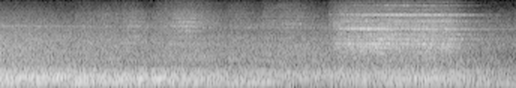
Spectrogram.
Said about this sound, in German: Moment, erstmal die Eifelbahn abwarten.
